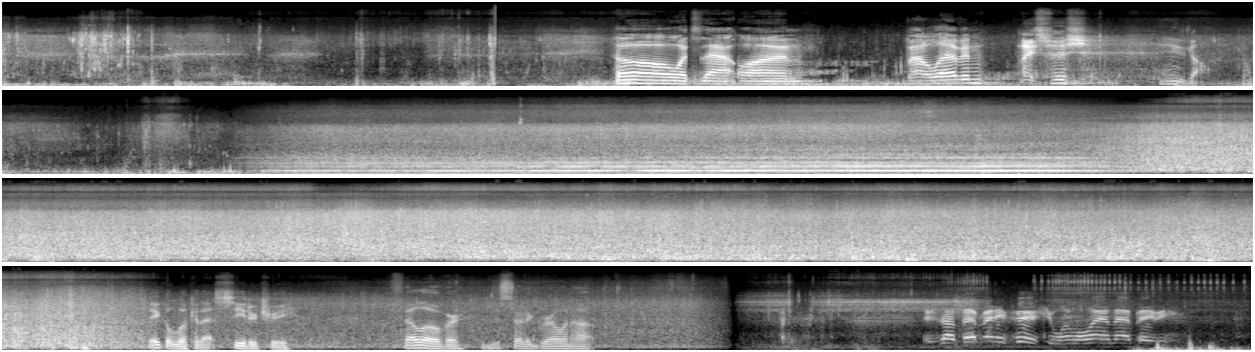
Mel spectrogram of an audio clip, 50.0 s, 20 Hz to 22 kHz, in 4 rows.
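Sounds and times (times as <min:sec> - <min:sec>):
electric boat motor humming: 0:14.7 - 0:38.1
river water rushing: 0:19.2 - 0:39.0.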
